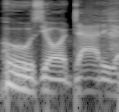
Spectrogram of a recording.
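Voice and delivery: low, slow oily creep voice; sleazy pickup line. Shown as a demonstration. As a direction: drawl it like a sleazy seducer. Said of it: "the sexy, oily guy voice".

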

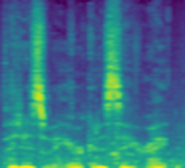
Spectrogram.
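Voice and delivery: soft whisper. Acted. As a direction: breathe it close to her ear. Intimate whisper.

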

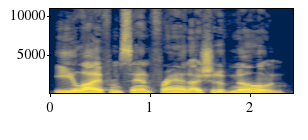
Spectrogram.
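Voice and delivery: mock cheerful text read aloud; mock sweet reply. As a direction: lay on fake sweetness. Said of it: "I said".

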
